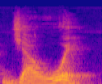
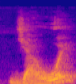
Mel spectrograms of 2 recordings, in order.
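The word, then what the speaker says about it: Yahweh: consonantes o sea el tetragrama que se pronuncia yahwe yahwe se pronuncia las cuatro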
